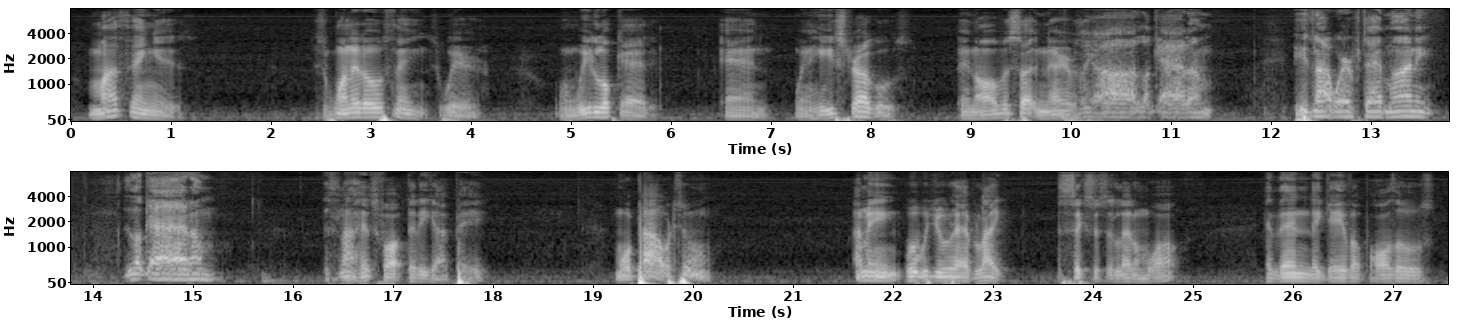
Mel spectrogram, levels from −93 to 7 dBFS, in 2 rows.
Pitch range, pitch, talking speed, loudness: 90-100 Hz, 95 Hz, 150 wpm, -20 LUFS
